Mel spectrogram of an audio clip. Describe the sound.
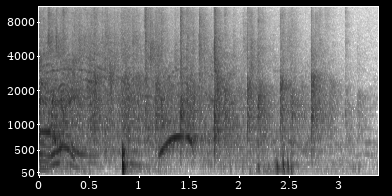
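Audience applause, a dense wash of many hands clapping with whoops and cheering voices rising over it, gradually thinning out and fading near the end.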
